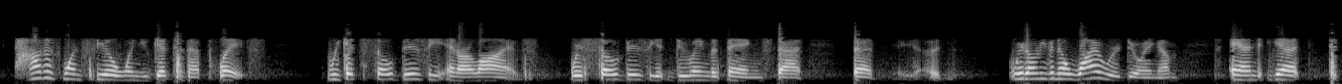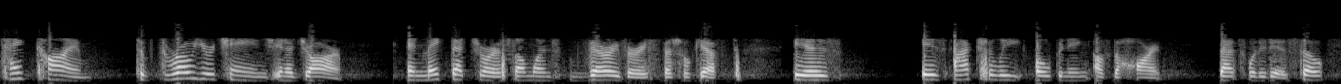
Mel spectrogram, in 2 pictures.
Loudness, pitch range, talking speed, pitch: -17 LUFS, 190-260 Hz, 150 wpm, 215 Hz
